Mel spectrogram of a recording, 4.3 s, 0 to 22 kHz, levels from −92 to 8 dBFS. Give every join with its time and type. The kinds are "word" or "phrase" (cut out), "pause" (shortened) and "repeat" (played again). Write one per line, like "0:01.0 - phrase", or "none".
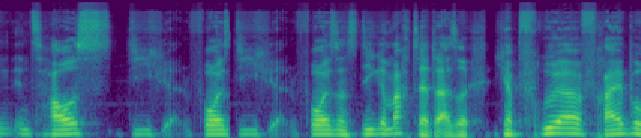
0:01.5 - repeat
0:03.2 - pause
